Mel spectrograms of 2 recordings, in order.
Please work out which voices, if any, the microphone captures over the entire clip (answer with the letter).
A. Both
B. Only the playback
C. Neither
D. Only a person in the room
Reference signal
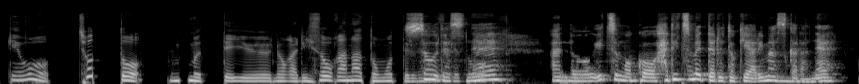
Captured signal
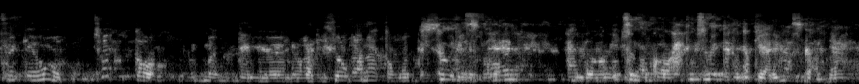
B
